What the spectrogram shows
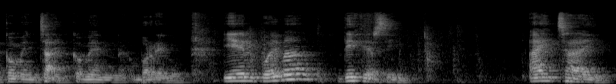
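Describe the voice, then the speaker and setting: A man reciting his own rhythmic poem in a playful, chanting way, drawing out syllables. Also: medium pitch. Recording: echoey room from far off.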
